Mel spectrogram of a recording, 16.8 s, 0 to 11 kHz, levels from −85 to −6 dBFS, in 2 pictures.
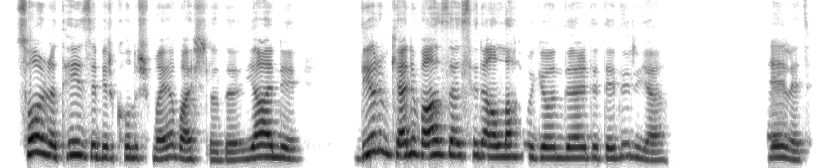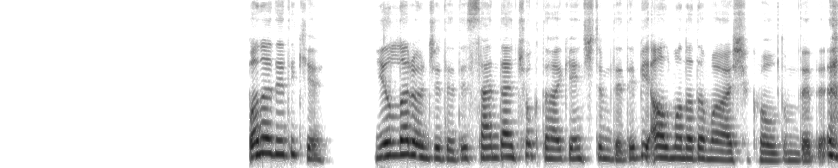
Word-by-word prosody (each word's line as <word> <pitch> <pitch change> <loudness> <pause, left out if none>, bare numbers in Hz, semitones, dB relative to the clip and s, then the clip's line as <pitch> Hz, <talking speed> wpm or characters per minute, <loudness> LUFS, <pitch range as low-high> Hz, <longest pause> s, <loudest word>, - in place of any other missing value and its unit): Sonra 285 -6 +6
teyze 240 -1 +2
bir 215 -1 0
konuşmaya 210 0 -1
başladı. 170 -3 -2
Yani 215 -2 +3 0.6
diyorum 300 - +3
ki, 265 -3 0
hani, 265 +2 +5
bazen 265 +2 +6
"Seni 245 -1 -1
Allah 230 +1 +3
mı 220 - 0
gönderdi?" 210 0 0
denir 210 +4 -2
ya. 165 -6 -6 1.0
Evet. 205 -6 -2 2.8
Bana 290 +1 +2
dedi 275 0 -2
ki: - - -8 0.5
"yıllar 255 +4 +1
önce" 205 -5 -1
dedi, 190 +2 -6
"Senden 215 +2 -3
çok 240 +2 -11
daha 195 -2 -4
gençtim." 195 0 -8
dedi. 205 0 -6
"Bir 220 - -3
Alman 210 -1 -1
adama 195 -2 -2
aşık 165 0 -8
oldum." 155 0 -7
dedi. - - -6
210 Hz, 120 wpm, -21 LUFS, 195-240 Hz, 2.8 s, Sonra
